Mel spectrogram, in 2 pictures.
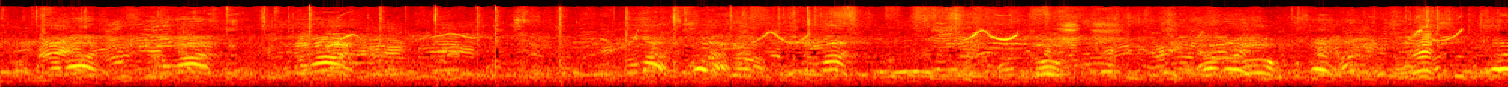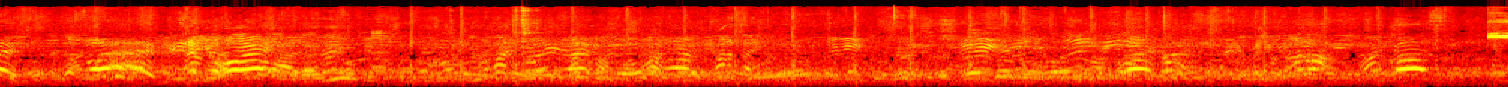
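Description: Young men shout and call out to each other across an open outdoor field.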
